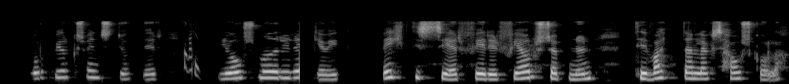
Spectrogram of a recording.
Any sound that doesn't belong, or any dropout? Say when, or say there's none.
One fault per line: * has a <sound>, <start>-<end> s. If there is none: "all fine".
* has a chirp, 1.8-2.0 s
* has a dropout, 3.0-3.1 s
